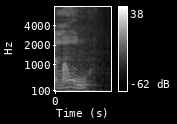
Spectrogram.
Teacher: Quando você vai grafar a palavra mão, você não fala mão O. Você fala mão U. Essa letra, na hora de você fazer a grafia dela, ela vai ficar com som de U, tá? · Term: semivogal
